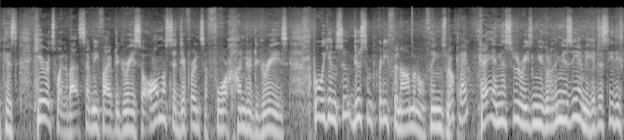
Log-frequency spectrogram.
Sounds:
speech

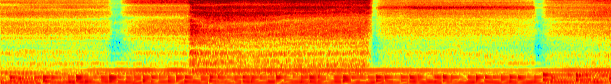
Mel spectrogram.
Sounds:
snake hissing

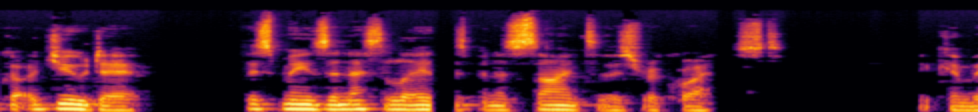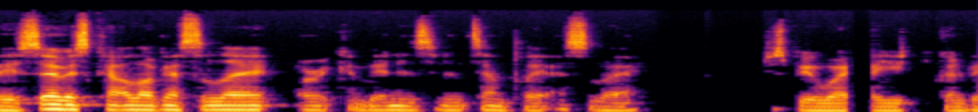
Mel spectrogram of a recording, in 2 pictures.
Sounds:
speech

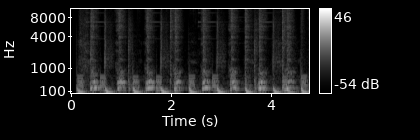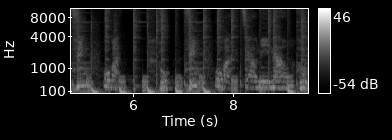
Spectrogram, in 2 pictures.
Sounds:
afrobeat

